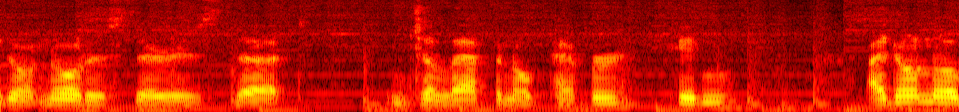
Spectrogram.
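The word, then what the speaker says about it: jalapeño: my attention Tyler that it's not called a jalapeno apparently I was wrong I guess the correct pronunciation is jalapeno so yes I will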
